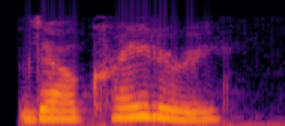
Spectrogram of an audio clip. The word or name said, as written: del credere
